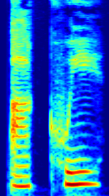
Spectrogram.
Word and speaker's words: acquiesce: Acquiesce. Both US and UK have the same pronunciation of this word. Stress qui. Keep S soft and clear.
